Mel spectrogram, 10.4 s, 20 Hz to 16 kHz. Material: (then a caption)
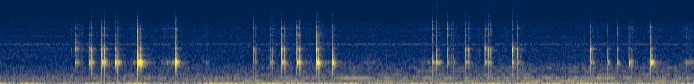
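Wood. A wooden stick is rubbed and scraped along the ridged back of a small hand-carved wooden frog guiro, solid or partly hollow, held in one hand near a binaural mic. It produces quick runs of sharp, hollow wooden clicks ringing near 1 kHz with brief bright edges, arriving in four separated clusters. A quiet low hum continues underneath.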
